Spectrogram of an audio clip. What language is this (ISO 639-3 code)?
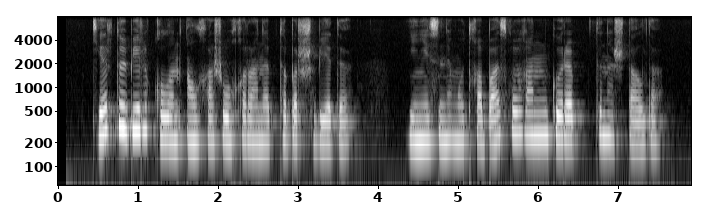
kaz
